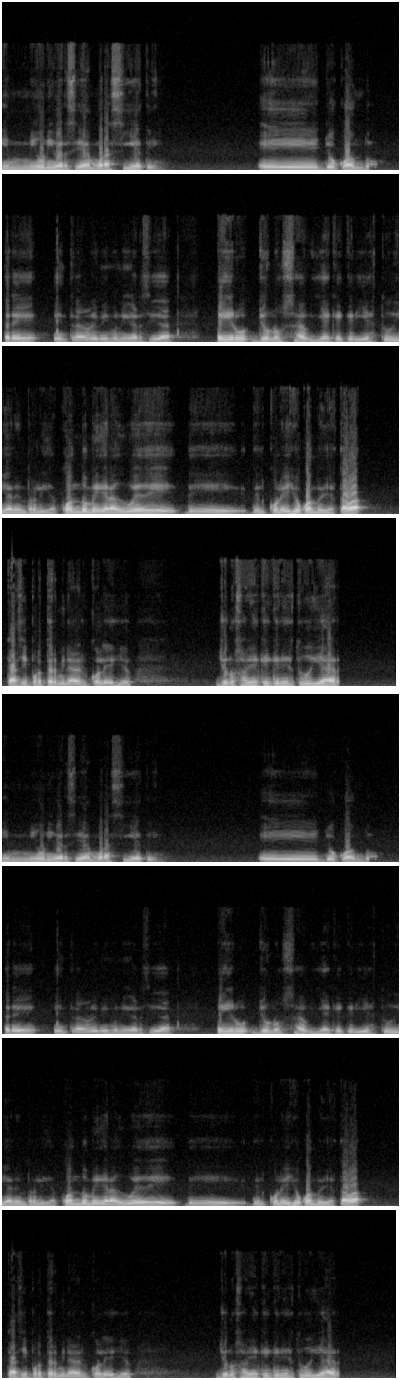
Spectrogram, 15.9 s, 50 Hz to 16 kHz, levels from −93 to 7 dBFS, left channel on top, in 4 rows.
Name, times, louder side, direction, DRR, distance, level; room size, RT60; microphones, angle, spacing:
voice 1, 0.0-1.6 2.6-3.7 4.0-5.7 6.1-11.6 12.0-13.2 14.1-15.3, left 2 dB, 40° left, 1.0 m, -21 dB
head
